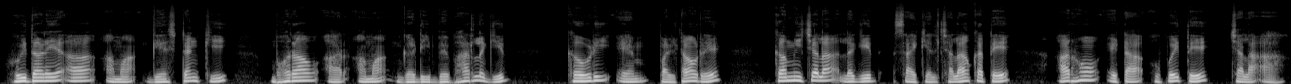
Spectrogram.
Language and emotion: Santali, neutral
